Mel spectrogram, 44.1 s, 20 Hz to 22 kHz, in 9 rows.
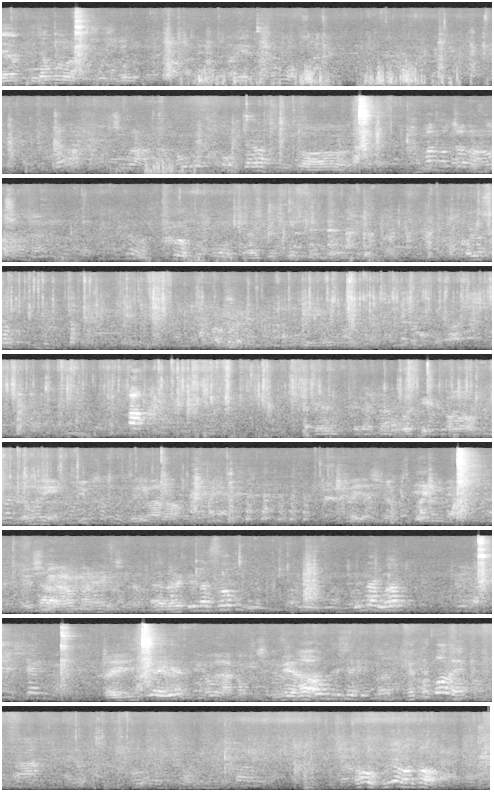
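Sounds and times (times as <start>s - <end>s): men talking: 0.0s - 21.2s, 22.5s - 44.0s
low murmuring voices: 0.0s - 44.0s
golf clubs striking balls: 0.7s - 1.8s, 8.4s - 8.8s, 34.1s - 36.0s.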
